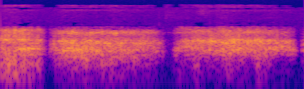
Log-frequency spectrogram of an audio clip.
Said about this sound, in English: And that heavy breathing is not the guest.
